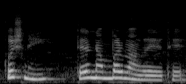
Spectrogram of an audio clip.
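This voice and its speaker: A woman's voice: high voice, lo-fi sound, pitched above the performer's own voice, close to an everyday voice. Woman doing a chatty schoolboy friend. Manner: quick, chatty explaining. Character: young male schoolboy friend, chatty and cautious.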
